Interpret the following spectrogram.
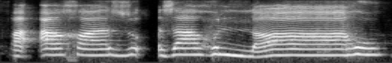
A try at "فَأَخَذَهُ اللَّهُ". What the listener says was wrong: Okay, make the lam a bit thicker. فَأَخَذَهُ اللَّهُ Then we have a alif mad, okay, and a vertical fatha here, which we prolonged for 2 seconds. Then we also have blank alifs, okay, here and here, which we dropped out of the pronunciation.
